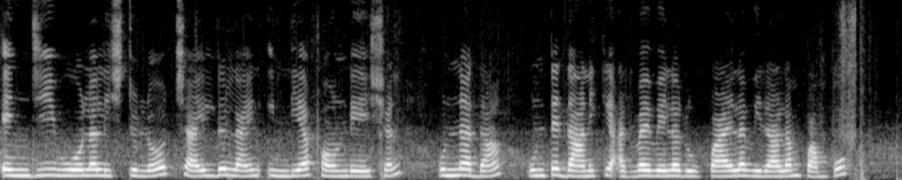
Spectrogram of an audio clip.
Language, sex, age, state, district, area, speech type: Telugu, female, 45-60, Andhra Pradesh, Srikakulam, urban, read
